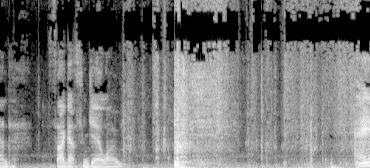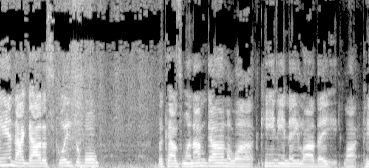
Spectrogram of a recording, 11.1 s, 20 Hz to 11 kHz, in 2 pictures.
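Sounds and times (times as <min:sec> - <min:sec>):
plastic shopping bag rustling: 0:02.9 - 0:08.0.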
